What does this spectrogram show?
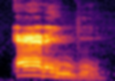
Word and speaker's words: Hering: the you say here adding adding adding adding seesaw again you cut the H out right we first look er ing Eddie yes and we pronounce the letter G in the end so adding adding adding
